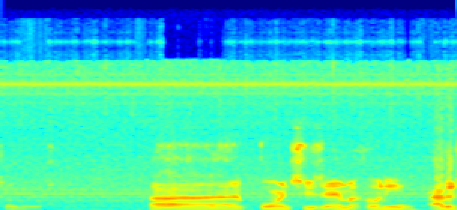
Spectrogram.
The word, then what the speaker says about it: Somers: Uh, we're gonna start out with Suzanne Summers or Somers. I believe it's pronounced Somers.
